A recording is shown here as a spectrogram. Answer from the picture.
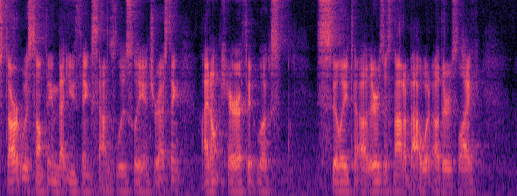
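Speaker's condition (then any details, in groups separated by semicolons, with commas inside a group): No condition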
